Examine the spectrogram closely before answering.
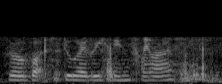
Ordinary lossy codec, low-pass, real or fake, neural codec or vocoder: AAC, 24 kbps; 3.6 kHz; fake; codec, 16 kHz, 4 kbps, FreqCodec, larger model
